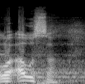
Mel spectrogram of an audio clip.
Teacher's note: يقرأ بهمزة مفتوحة بين الواوين وتسكين الواو الثانية وتخفيف الصاد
